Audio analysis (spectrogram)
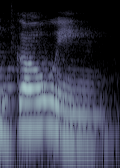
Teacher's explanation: the vowel in the English ing ending sounds more like E. So for example, going, it's not going.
